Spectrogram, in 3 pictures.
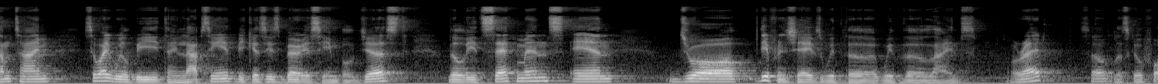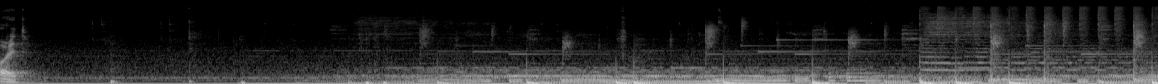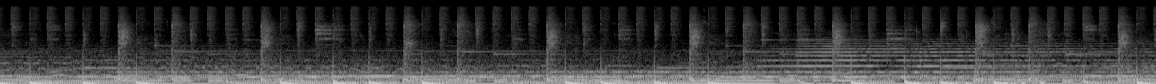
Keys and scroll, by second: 10.9 Tab, 13.8 x, 15.2 ., 15.4 s, 19.7 e, 21.4 e, 23.6 e, 26.6 Tab, 26.8 a, 27.7 Tab, 29.1 x, 29.4 e, 30.9 Tab, 31.5 Tab, 32.2-33.5 typing.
